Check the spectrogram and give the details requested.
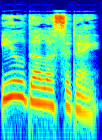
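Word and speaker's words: Île de la: On March 18th, 1314, a platform was erected on the Isle Dea site, pronounced Il Dala, in Paris on the Sain River.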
